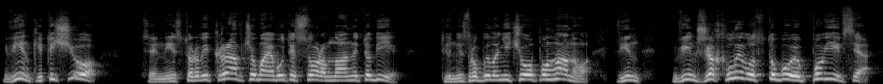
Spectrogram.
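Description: A man's voice: sits high, big pitch swings, fairly quick, voice pushed up. A man voicing an earnest schoolgirl witch who argues insistently, in an audiobook reading. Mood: indignant. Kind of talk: audiobook character voice.

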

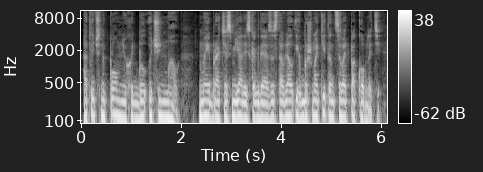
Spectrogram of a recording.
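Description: A man voicing a powerful aging male court magician who mutters in a soft, bitter tone, in an audiobook reading. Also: lowish voice, level tone, normal speed, breathy edge. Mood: brooding.

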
